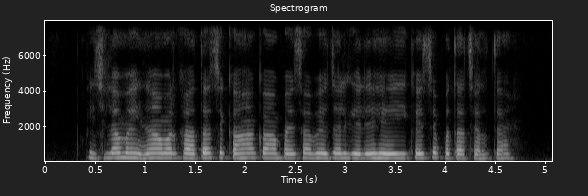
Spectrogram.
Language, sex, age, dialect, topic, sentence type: Magahi, female, 56-60, Central/Standard, banking, question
